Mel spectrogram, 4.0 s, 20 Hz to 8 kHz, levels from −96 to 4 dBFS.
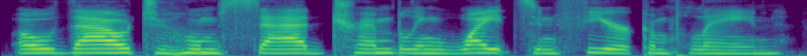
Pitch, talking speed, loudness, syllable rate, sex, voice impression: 195 Hz, 150 wpm, -18 LUFS, 3.1 syllables/s, female, feminine, slightly young, tensed, powerful, slightly hard, clear, fluent, intellectual, calm, elegant, lively, strict, sharp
